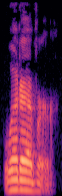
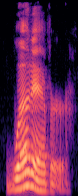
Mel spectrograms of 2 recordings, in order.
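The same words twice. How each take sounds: First: The word is muttered quietly under the breath. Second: The word is said out loud with attitude. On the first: "or they would mutter it" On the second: "they would say it in this certain tone"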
